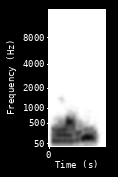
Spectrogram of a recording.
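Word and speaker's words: लं: on va répéter silencieusement le mantra l'homme, qu'on écrit L-U-M, l'homme, et qui est la syllabe sanskrit associée à ce chakra.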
